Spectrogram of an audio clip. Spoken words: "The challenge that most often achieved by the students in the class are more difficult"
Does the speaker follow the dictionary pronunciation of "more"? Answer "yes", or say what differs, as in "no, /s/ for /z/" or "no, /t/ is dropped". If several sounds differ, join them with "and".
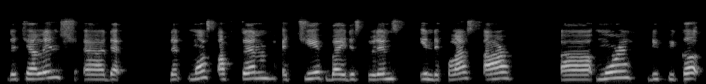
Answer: yes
